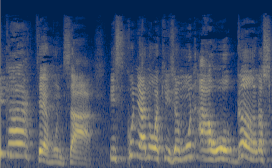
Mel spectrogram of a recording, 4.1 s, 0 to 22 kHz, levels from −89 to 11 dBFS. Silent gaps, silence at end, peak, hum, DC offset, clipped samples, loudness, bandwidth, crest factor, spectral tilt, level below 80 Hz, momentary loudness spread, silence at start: none; 0 s; -2 dBFS; none; under 0.1%; under 0.1%; -17 LUFS; 14 kHz; 16 dB; -4 dB/octave; -62 dBFS; 12 LU; 0 s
